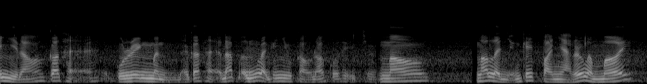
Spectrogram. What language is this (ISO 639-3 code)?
vie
